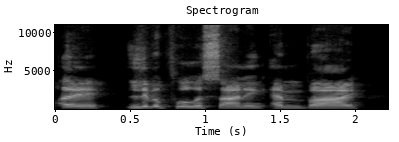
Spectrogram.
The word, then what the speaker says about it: Mbaye: Am I pronouncing it right? You know what I'm like? It's not Jack Daniels or John Smith's. Where's my notes here? I've got my notes here. Mbaye. Yeah, Mbaye. Right, okay.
